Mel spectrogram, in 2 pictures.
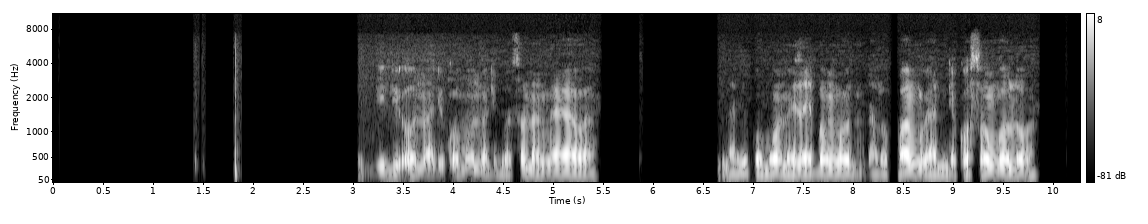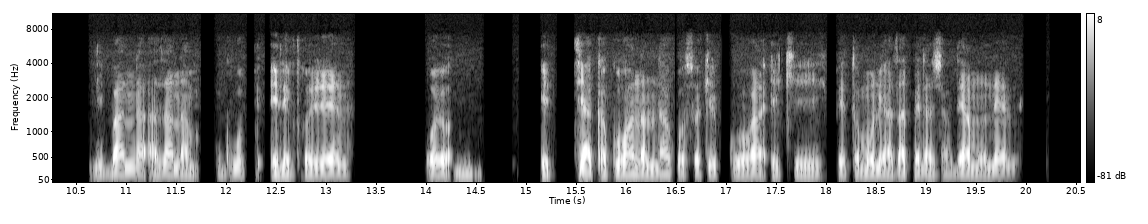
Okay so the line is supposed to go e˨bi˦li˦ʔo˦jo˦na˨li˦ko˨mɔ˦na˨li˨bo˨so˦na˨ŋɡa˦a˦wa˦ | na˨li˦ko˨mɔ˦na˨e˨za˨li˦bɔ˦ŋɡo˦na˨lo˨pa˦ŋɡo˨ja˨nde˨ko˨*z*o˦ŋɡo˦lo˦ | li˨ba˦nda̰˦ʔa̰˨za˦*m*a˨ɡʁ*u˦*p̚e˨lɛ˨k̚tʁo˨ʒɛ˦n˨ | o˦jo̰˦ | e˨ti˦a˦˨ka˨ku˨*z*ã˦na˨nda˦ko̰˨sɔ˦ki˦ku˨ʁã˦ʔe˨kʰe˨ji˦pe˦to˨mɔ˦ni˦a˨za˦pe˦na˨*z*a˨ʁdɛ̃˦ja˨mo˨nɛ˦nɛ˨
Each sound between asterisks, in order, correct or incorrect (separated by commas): incorrect, incorrect, correct, incorrect, incorrect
